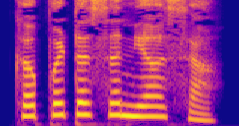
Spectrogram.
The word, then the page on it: ಕಪಟಸನ್ಯಾಸಿ: kapaṭa sanyāsi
